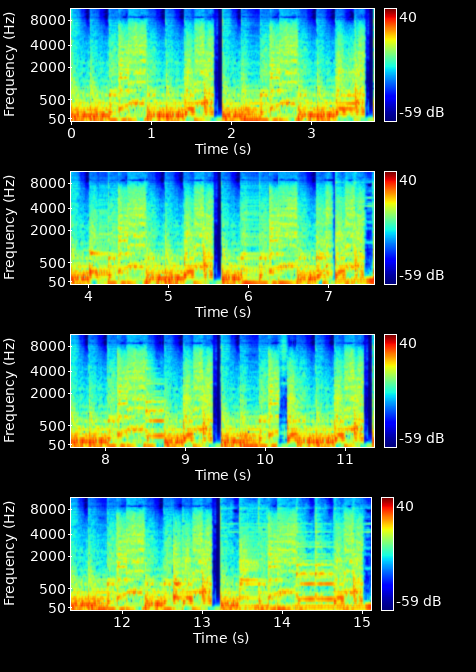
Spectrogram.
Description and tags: VST slicex combination + FL studio sequencer + db glitch effect vst
+ a hit hat (amen break) additional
